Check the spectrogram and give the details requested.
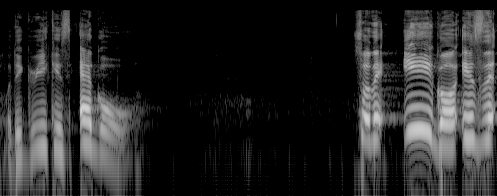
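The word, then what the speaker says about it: ἐγώ: It is actually the Greek personal pronoun ego, epsilon gamma omega, E-G long O. We anglicize the pronunciation and say ego, but the Greek is ego.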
